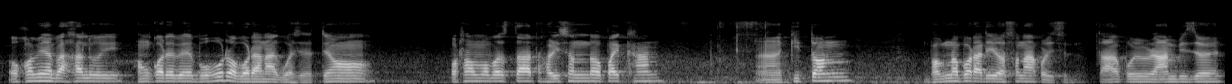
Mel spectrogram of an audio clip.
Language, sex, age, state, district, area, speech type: Assamese, male, 45-60, Assam, Dhemaji, rural, spontaneous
